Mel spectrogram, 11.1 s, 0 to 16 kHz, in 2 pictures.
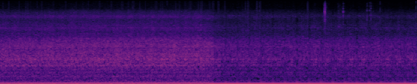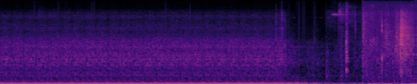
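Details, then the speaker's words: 1994 Dodge Ram 2nd-gen Cummins 12-valve diesel, started after a fuel filter change and priming until the injection-pump relief valve sounded: lumpy first seconds, then a steady, even low rumble, then shut off. Normal start. "right so you saw we got it running we didn't like on these cummins generally speaking if you give it just a little throttle as you crank it it'll fire right away"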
